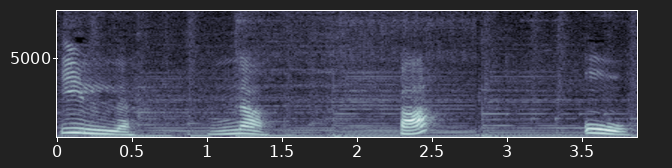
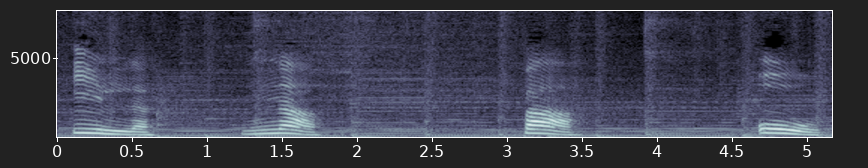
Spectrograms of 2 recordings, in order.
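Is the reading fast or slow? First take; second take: fast; slow. First: It is read more quickly and smoothly. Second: It is read slowly, syllable by syllable. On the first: "maintenant plus rapidement" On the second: "tout doucement"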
